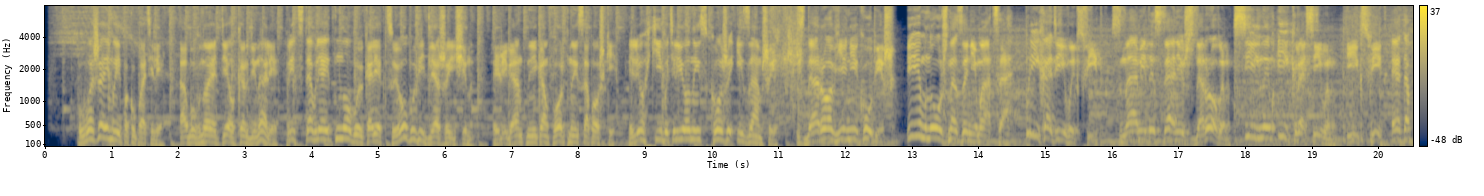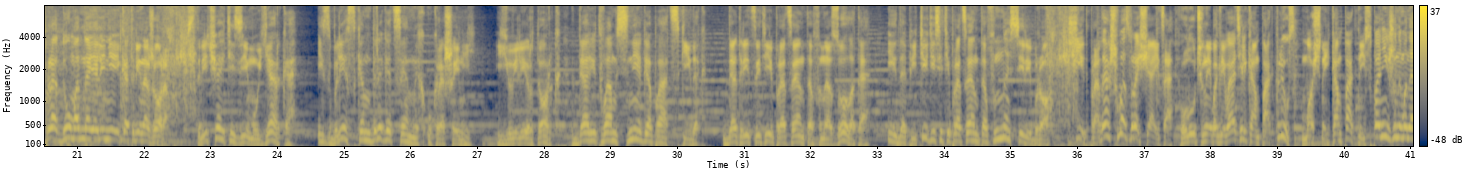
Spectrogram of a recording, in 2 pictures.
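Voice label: male voice, Russian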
